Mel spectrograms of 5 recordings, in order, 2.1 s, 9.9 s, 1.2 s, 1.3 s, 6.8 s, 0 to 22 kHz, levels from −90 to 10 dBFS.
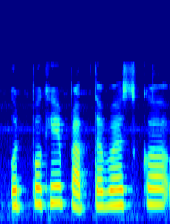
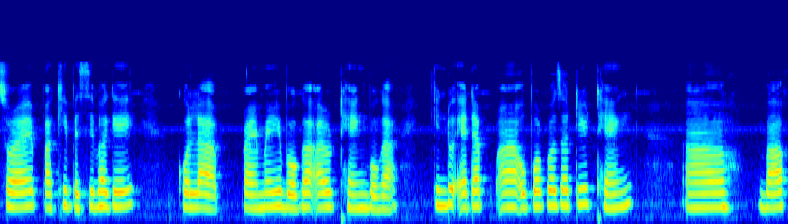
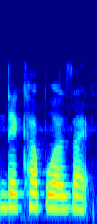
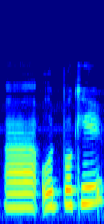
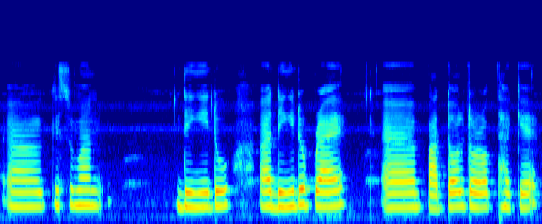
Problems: none marked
